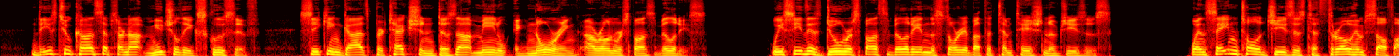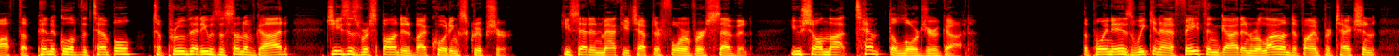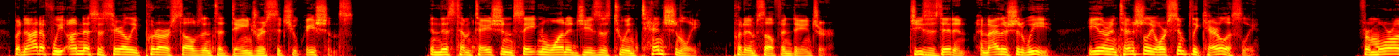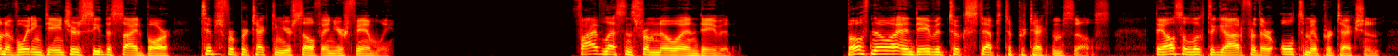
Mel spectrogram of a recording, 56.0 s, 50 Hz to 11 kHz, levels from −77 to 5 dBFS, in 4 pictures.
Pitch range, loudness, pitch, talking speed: 115-155 Hz, -19 LUFS, 135 Hz, 170 wpm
